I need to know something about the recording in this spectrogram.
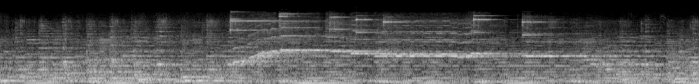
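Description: Bright glockenspiel notes ring out high above a busy orchestral passage from Petrushka, entering partway through as a few clear, sustained chimes over steady woodwinds (piccolo doubling flute, and clarinets) and strings.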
